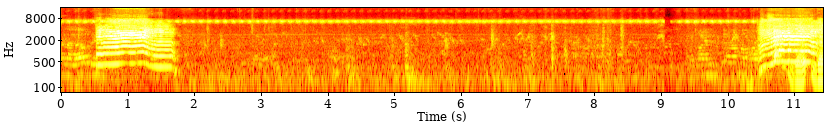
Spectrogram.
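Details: Domestic goat kept in a backyard pen, giving birth for the first time at night: two loud, wavering, strongly harmonic bleats, one near the start and one at the end, separated by quiet with a steady high insect whine throughout.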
